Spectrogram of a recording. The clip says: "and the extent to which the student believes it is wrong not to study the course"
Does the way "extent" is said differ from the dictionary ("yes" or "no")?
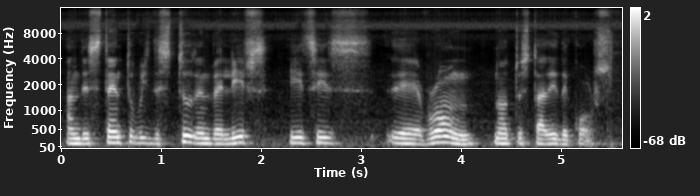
yes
